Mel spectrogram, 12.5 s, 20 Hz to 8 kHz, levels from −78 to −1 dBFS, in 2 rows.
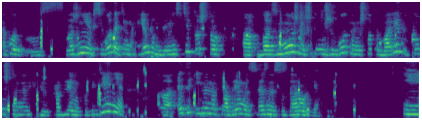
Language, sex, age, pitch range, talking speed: Russian, female, 20-39, 205-255 Hz, 145 wpm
